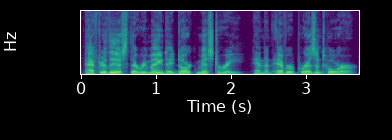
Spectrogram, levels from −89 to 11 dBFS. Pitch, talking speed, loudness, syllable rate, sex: 145 Hz, 195 wpm, -15 LUFS, 6.0 syllables/s, male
